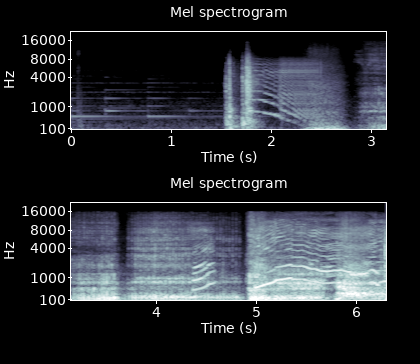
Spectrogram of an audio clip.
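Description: Soft piano music fades out, a sharp hit sounds about a second and a half in, then a cartoon leopard's loud roar follows. Near the end a boy's loud, wavering scream of fright comes in over it.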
